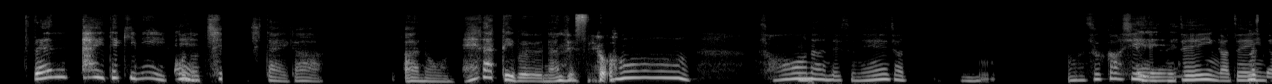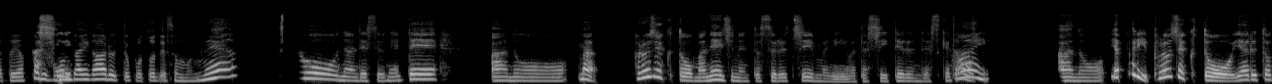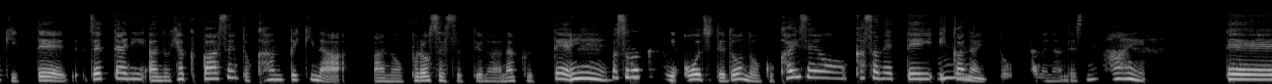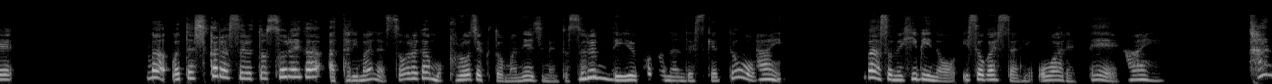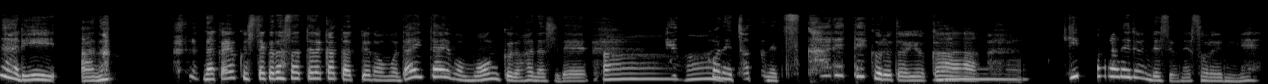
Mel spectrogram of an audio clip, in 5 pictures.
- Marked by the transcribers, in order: laughing while speaking: "なんですよ"; laughing while speaking: "あの"; laugh; other background noise; other noise
- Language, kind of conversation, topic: Japanese, advice, 関係を壊さずに相手に改善を促すフィードバックはどのように伝えればよいですか？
